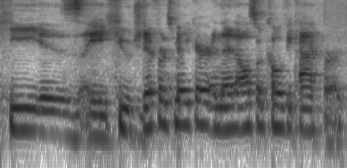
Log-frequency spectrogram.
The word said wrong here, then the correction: Cockburn: It's spelled Cockburn, but it's pronounced Coburn.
